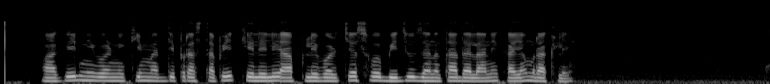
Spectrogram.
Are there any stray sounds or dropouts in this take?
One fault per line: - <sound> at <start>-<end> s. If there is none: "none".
none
